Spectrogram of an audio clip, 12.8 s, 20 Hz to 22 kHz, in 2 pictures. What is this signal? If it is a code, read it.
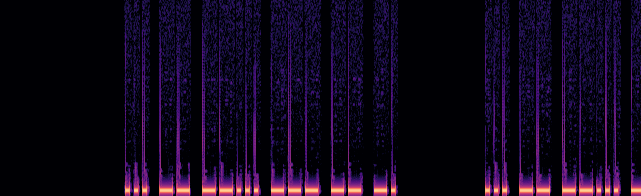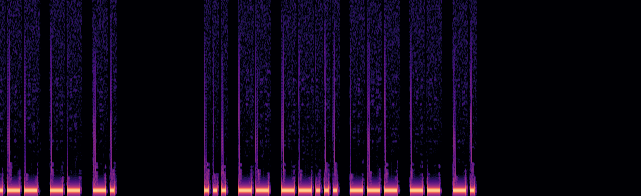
Morse code, heard as a keyed tone, about 28 wpm, 700 Hz. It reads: SM7OMN SM7OMN SM7OMN
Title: DXCC-100 Call Signs - 6 Characters - Repeated 3x - 28wpm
